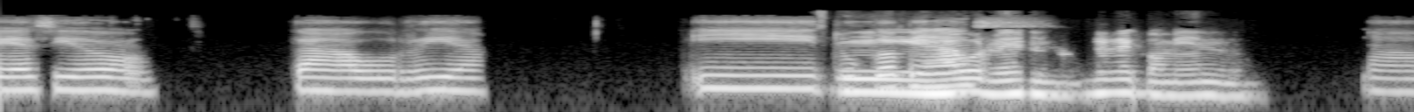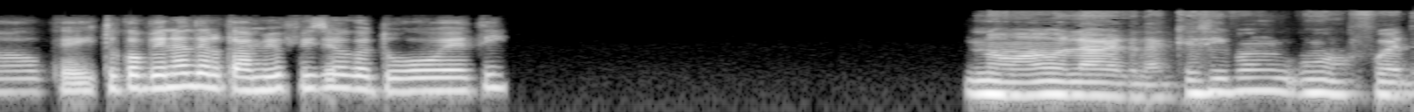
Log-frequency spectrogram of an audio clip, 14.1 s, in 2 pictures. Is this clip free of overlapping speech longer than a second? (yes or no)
no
